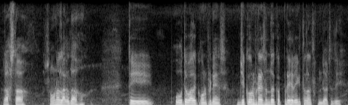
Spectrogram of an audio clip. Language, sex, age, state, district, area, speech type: Punjabi, male, 30-45, Punjab, Hoshiarpur, rural, spontaneous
